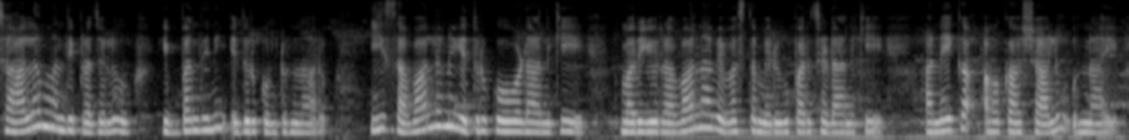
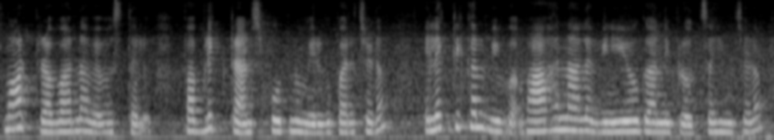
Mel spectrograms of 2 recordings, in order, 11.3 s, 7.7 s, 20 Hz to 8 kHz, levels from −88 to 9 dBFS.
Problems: none marked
